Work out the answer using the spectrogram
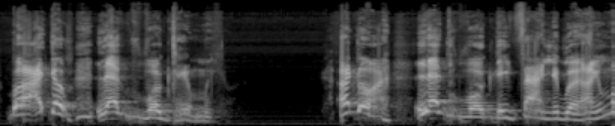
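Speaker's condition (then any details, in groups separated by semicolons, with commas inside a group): Cerebral palsy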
